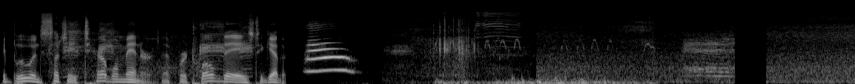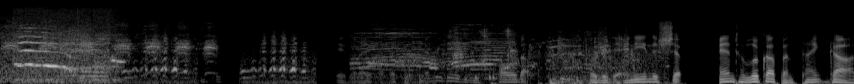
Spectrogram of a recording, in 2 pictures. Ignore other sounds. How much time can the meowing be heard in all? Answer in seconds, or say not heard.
3 s.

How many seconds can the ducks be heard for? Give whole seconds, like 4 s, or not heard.
9 s.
